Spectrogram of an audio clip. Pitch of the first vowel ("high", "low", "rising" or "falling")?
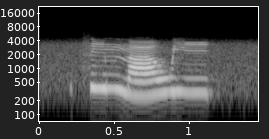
high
